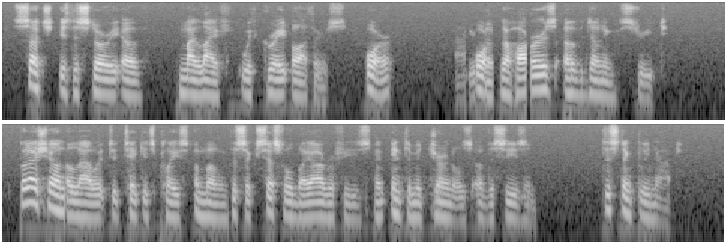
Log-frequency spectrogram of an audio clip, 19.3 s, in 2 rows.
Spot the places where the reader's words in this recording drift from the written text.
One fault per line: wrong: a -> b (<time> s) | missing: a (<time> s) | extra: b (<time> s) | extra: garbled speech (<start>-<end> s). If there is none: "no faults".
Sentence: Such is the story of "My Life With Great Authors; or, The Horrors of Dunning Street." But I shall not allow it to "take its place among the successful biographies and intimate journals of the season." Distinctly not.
extra: garbled speech (6.0-6.6 s)
missing: not (10.4 s)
